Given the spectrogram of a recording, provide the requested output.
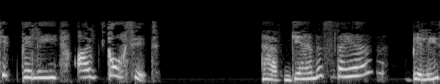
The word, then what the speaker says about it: Afghanistan: I pronounce Afghanistan with a long a just like someone from the BBC World Service would pronounce Afghanistan.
